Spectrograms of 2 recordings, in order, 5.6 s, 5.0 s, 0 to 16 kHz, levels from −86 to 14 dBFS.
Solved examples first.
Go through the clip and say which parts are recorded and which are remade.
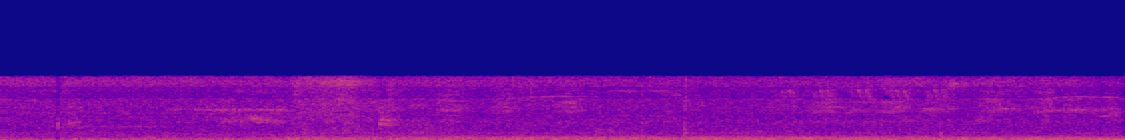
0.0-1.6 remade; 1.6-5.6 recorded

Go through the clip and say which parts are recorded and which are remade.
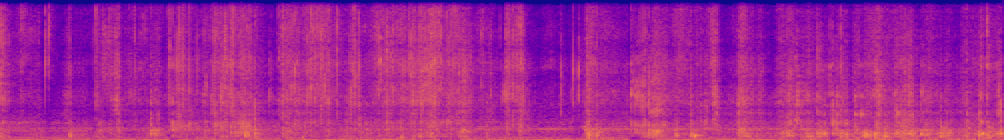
0.0-3.8 recorded; 3.8-5.0 remade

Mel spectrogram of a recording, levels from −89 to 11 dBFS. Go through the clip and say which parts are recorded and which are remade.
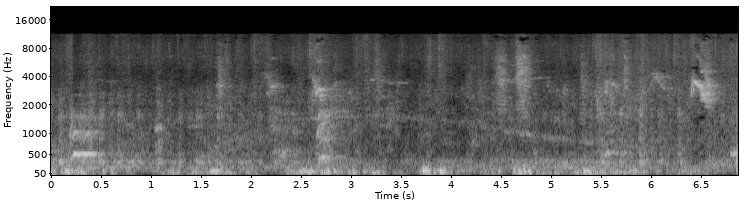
0.0-1.5 recorded; 1.5-2.2 remade; 2.2-2.9 recorded; 2.9-3.6 remade; 3.6-4.0 recorded; 4.0-4.8 remade; 4.8-6.9 recorded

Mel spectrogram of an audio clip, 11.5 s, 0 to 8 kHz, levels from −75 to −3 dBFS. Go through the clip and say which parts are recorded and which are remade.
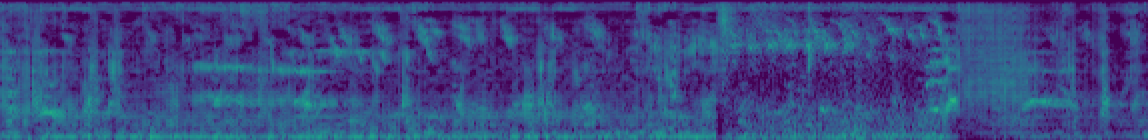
0.0-7.2 remade; 7.2-9.4 recorded; 9.4-11.5 remade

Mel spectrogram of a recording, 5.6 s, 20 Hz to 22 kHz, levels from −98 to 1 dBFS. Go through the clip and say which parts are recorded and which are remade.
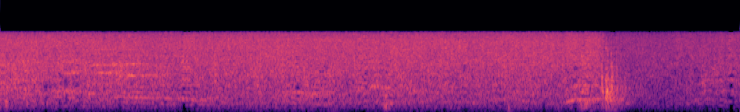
0.0-4.8 remade; 4.8-5.6 recorded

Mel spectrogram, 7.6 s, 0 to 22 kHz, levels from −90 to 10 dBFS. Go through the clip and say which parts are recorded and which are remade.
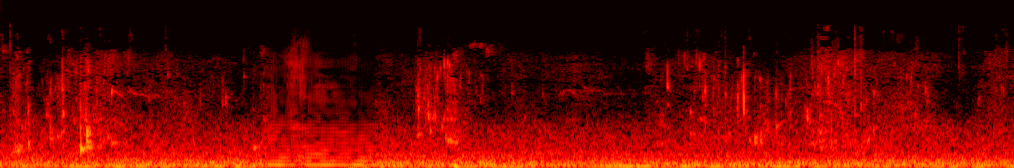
0.0-2.0 recorded; 2.0-2.8 remade; 2.8-7.6 recorded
